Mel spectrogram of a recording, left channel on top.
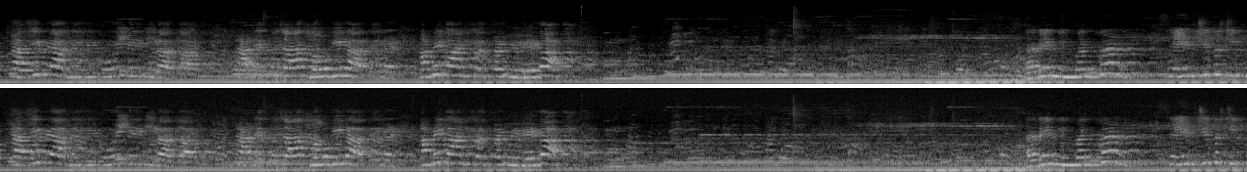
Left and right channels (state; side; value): noise; right; hiss, 24 dB below the sound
